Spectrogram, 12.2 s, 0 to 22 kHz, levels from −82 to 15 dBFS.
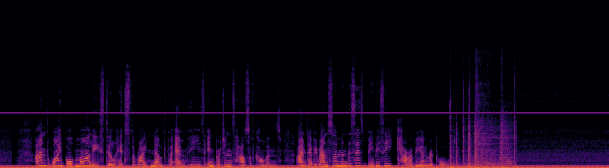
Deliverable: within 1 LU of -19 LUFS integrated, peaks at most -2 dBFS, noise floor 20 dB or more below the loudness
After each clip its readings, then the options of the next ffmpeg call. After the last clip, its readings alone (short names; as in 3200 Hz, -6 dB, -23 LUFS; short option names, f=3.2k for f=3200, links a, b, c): hum 60 Hz; harmonics up to 300 Hz; hum level -25 dBFS; steady tone 7300 Hz; tone level -53 dBFS; loudness -25.0 LUFS; peak -9.0 dBFS; loudness target -19.0 LUFS
-> -af "bandreject=f=60:t=h:w=6,bandreject=f=120:t=h:w=6,bandreject=f=180:t=h:w=6,bandreject=f=240:t=h:w=6,bandreject=f=300:t=h:w=6"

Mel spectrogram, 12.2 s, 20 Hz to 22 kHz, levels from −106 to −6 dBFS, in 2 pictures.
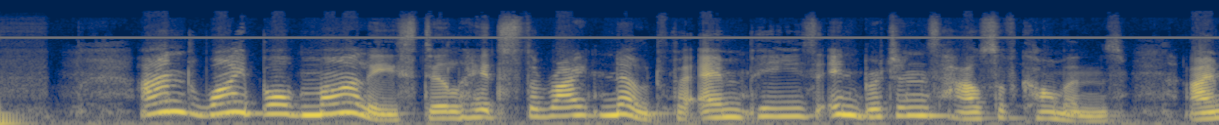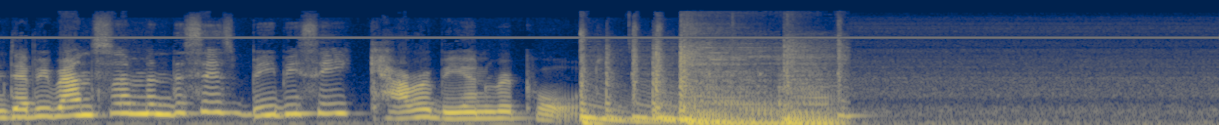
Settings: hum none; steady tone 7300 Hz; tone level -53 dBFS
-> -af "bandreject=f=7.3k:w=30"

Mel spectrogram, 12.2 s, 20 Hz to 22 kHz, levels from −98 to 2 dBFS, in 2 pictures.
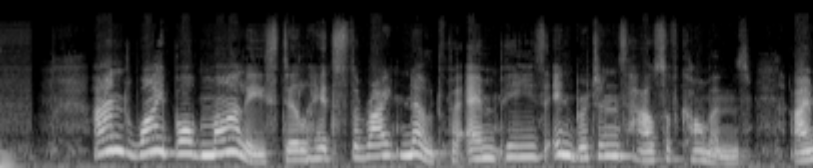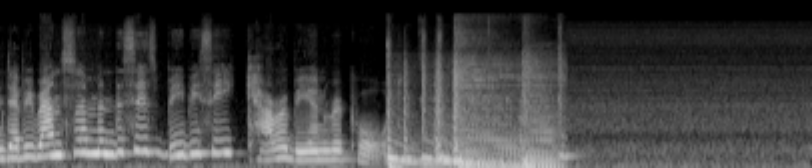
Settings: steady tone none; loudness -26.0 LUFS; peak -10.5 dBFS; loudness target -19.0 LUFS
-> -af "volume=7dB"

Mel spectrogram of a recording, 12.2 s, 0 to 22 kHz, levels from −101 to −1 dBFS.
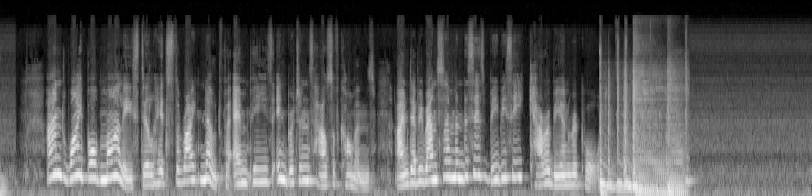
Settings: loudness -19.0 LUFS; peak -3.5 dBFS; noise floor -47 dBFS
